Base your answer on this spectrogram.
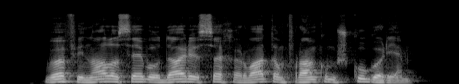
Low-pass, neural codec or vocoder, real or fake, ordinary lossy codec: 10.8 kHz; none; real; none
